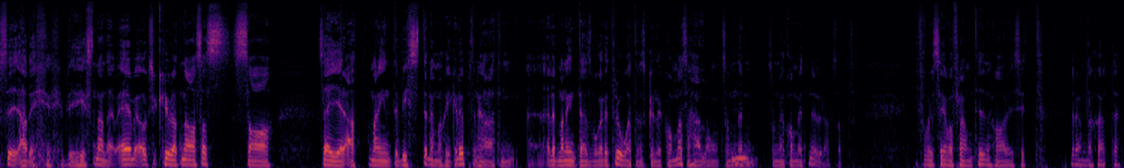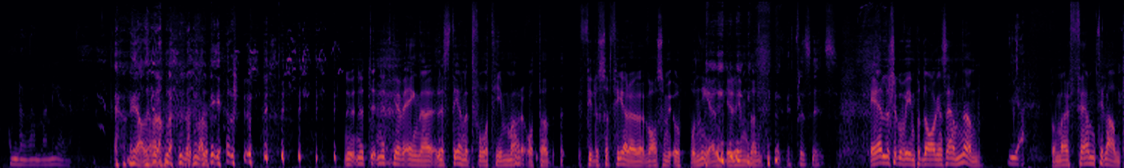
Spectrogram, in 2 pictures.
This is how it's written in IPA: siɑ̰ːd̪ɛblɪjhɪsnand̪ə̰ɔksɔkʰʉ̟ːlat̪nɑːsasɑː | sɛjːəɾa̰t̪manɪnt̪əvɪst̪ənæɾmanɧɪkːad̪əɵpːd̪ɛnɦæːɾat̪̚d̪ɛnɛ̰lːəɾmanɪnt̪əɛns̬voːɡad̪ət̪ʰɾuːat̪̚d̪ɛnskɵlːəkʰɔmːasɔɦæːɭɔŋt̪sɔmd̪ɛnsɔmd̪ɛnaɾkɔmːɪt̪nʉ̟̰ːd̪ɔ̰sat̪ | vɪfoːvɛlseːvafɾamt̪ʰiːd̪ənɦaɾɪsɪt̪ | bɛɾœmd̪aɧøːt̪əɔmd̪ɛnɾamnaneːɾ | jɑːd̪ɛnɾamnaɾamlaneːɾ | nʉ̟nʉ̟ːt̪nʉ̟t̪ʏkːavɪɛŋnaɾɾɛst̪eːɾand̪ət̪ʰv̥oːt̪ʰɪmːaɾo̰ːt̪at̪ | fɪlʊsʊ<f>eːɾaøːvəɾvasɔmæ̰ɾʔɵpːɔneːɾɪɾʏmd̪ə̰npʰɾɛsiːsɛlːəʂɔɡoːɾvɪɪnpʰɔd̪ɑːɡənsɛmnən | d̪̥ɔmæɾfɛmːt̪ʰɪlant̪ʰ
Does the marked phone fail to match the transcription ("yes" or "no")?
no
